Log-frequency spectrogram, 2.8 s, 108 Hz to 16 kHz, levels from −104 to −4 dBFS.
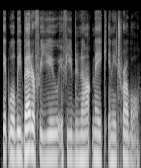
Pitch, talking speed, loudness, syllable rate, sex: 145 Hz, 275 wpm, -22 LUFS, 5.9 syllables/s, female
